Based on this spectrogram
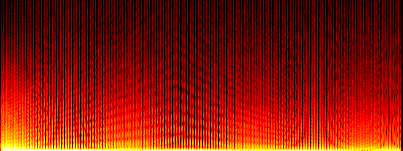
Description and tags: A single note played on a Minibrute synthesizer.
Synthesizer, Minibrute, Samples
